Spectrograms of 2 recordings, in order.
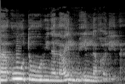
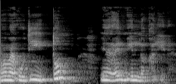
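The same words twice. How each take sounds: First: อูตู read with u, "วะมาอูตูมินัลอิลมิอิลลากะลีลา" recited evenly; their reading. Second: อูตีตุม with the ending ตุม, recited softly; our reading. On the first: Teacher showing al-A'mash's reading to the class, recited. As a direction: say อูตู, not อูตีตุม, in the verse. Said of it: "อ่านอย่างนี้". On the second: Teacher giving the standard reading to his students, recited softly. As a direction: say "วะมาอูตีตุม" with the full ตุม. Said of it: "แต่ในกุรอานที่เราอ่าน". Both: Shown as a demonstration.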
